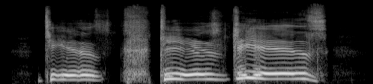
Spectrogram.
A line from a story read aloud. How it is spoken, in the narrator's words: she sobbed hysterically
